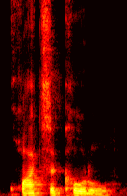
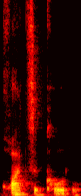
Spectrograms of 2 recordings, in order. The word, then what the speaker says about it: Quetzalcoatl: Alira Quetzalcoatl. I think that's how you say it, right? I think I pronounce it pretty good, huh? Quetzalcoatl, right?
